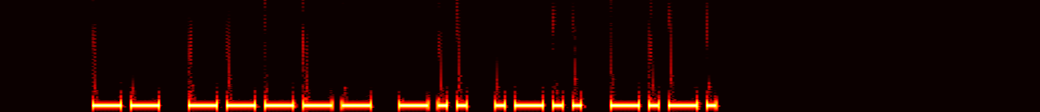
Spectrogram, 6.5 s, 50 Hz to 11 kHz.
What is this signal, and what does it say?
Morse code, heard as a keyed tone, about 20 wpm, 700 Hz. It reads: M0DLC
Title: DXCC-100 Call Signs - 5 Characters - 20wpm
